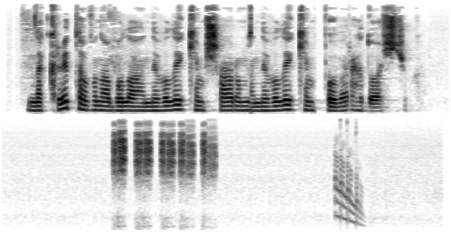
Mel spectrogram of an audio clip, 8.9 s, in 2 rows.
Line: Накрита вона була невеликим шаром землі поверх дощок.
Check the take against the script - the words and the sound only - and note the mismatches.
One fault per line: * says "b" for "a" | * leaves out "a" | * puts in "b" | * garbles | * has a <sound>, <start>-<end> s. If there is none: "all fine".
* says "невеликим" for "землі"
* has a laugh, 5.6-6.7 s
* has a chirp, 7.8-8.2 s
